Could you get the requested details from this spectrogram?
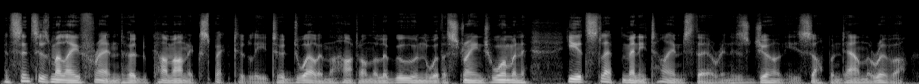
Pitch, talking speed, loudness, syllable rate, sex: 85 Hz, 220 wpm, -22 LUFS, 5.6 syllables/s, male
